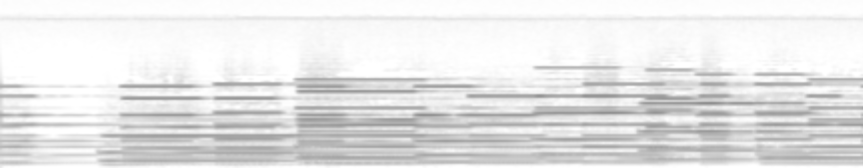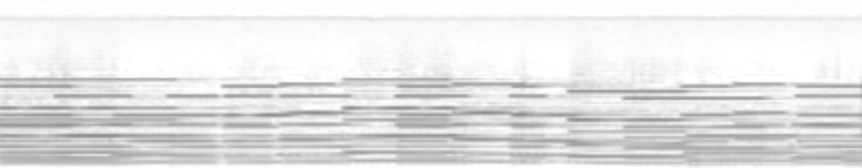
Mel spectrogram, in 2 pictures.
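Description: Organ playing sustained chords under a melody line, coming in about half a second in after a short pause; it is the instrumental lead-in to a congregational worship song.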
